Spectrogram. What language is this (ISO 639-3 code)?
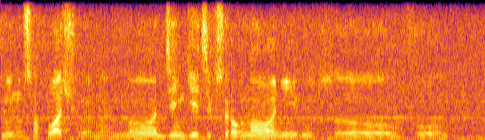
rus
